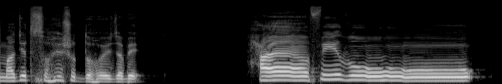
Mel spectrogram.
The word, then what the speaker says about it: حافظوا: হাফিযু, ভু, ওর উচ্চারণটা খেয়াল করবেন। ভু একেবারে জু বলা যাবে না, জু বললে কিন্তু এই ওর উপরে জার উচ্চারণটা চলে আসবে। যেহেতু এখানে জ, তাই জর উচ্চারণটাই করতে হবে।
